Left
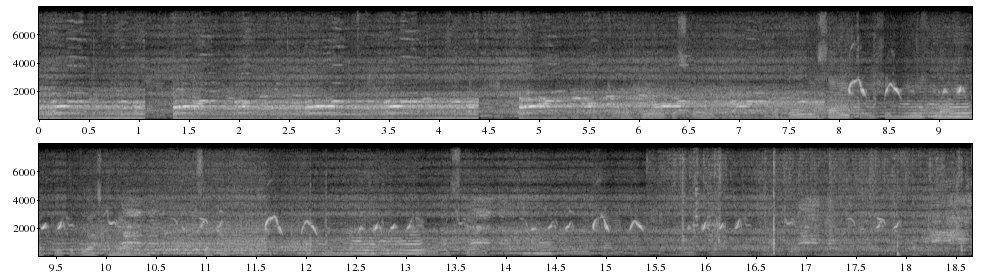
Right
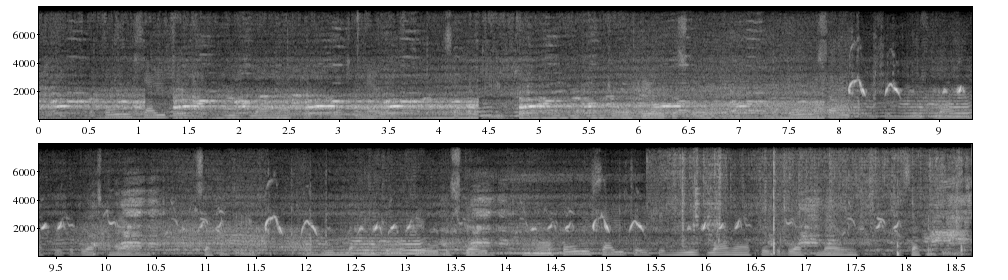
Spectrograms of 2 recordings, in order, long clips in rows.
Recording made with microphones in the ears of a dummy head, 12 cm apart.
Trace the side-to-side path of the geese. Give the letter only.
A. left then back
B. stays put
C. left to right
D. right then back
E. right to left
C.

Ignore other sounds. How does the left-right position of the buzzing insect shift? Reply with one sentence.
In this clip you hear the buzzing insect move from right to left and back again.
